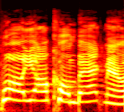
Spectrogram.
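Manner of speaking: high, twangy Southern mimicry; hammed-up Southern "y'all" imitation. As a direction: sneer it like a fake Southerner. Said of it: "and you're like".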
